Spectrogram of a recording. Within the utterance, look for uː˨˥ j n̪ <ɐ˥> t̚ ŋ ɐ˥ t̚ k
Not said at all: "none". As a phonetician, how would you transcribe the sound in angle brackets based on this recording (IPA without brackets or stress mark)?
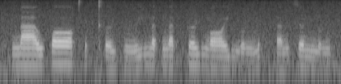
ɐ˥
